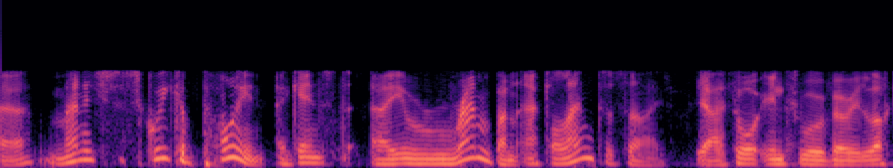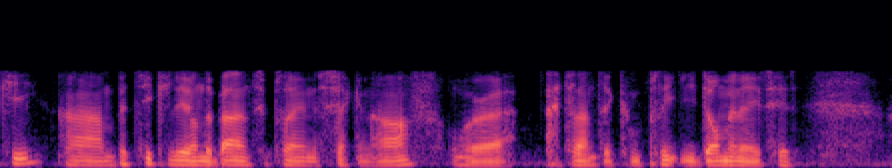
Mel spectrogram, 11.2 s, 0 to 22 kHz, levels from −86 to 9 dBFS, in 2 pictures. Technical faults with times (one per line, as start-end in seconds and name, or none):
0.00-11.16 iLBC codec
1.34-1.40 lost iLBC frames
6.74-6.76 lost iLBC frames
8.50-8.53 lost iLBC frames
10.08-10.10 lost iLBC frames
